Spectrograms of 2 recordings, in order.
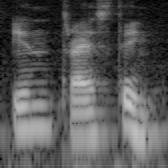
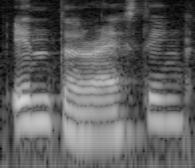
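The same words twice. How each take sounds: First: Interesting in three syllables, in-tres-ting; dropped syllable. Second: Interesting in four syllables, in-ter-es-ting; full syllables. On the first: Teacher showing what it becomes, interesting as in-tres-ting. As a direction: squeeze out the er of interesting. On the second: Teacher showing the full form, interesting unreduced. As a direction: sound the er in interesting. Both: Shown as a demonstration. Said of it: "becomes interesting".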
